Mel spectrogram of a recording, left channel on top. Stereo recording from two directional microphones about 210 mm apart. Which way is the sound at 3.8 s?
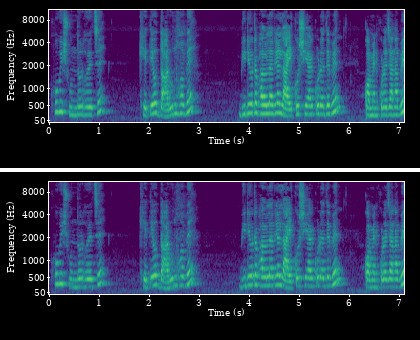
45° left (ahead or behind).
